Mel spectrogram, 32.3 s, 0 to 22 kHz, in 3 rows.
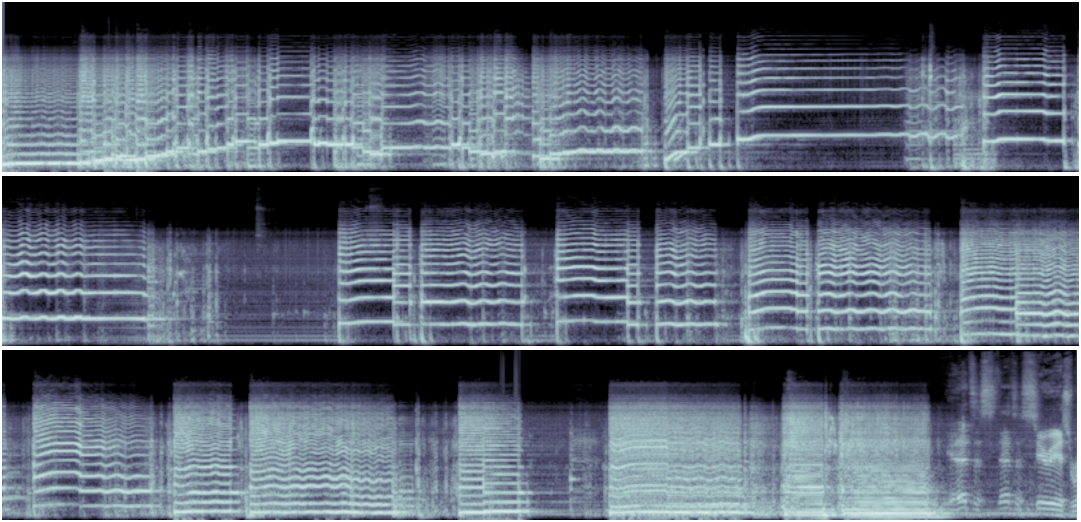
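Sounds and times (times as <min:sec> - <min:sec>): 
heavily distorted electric guitar with gritty rock tone: 0:00.0 - 0:32.2
faint hum: 0:31.0 - 0:32.2
laughter: 0:31.0 - 0:32.2
speech: 0:32.0 - 0:32.2.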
